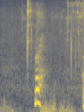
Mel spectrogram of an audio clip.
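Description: A walked dog gives a short high whimper, then a second brief whine near the end, heard close against quiet outdoor ambience during a dumpster-diving stroll at an apartment complex.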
